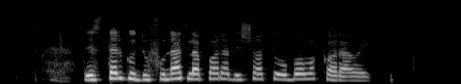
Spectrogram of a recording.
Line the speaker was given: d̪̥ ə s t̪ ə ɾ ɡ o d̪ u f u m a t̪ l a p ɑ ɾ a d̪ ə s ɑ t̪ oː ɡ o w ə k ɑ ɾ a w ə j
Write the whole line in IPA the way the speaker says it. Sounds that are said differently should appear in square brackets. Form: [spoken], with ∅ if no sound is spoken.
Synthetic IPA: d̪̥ ə s t̪ ə ɾ ɡ o d̪ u f u [n] a t̪ l a p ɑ ɾ a d̪ ə [ʃ] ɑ t̪ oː [b] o w ə k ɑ ɾ a w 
